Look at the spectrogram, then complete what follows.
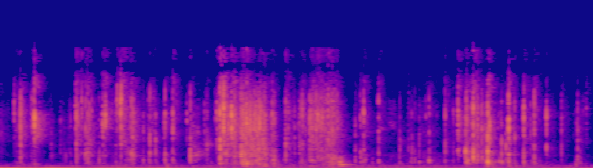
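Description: Panini Prizm football card pack's foil wrapper being torn open and crinkled: a run of crackles, a longer ripping tear a little after two seconds in, and more crackling near the end.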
